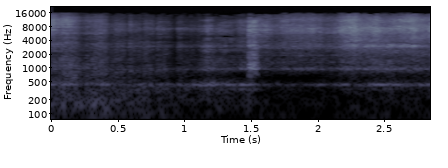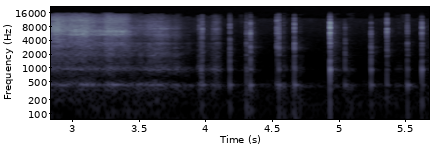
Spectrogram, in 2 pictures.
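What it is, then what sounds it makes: Paper cup scratched and tapped with nails. Long nails scratch steadily along the side of an empty beige paper cup held in both hands, making a dry, hissing rasp over a faint low hum. After about four seconds, the nails switch to 13 quick, crisp taps on the hollow cup, each short and bright with almost no ring.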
